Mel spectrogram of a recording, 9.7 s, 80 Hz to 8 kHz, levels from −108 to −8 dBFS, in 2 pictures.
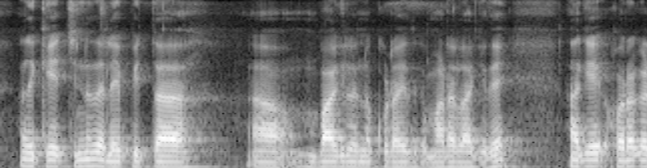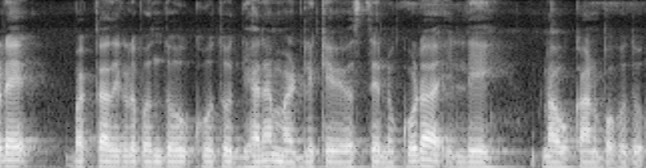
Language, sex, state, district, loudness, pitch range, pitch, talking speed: Kannada, male, Karnataka, Mysore, -19 LUFS, 95-110 Hz, 100 Hz, 115 wpm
